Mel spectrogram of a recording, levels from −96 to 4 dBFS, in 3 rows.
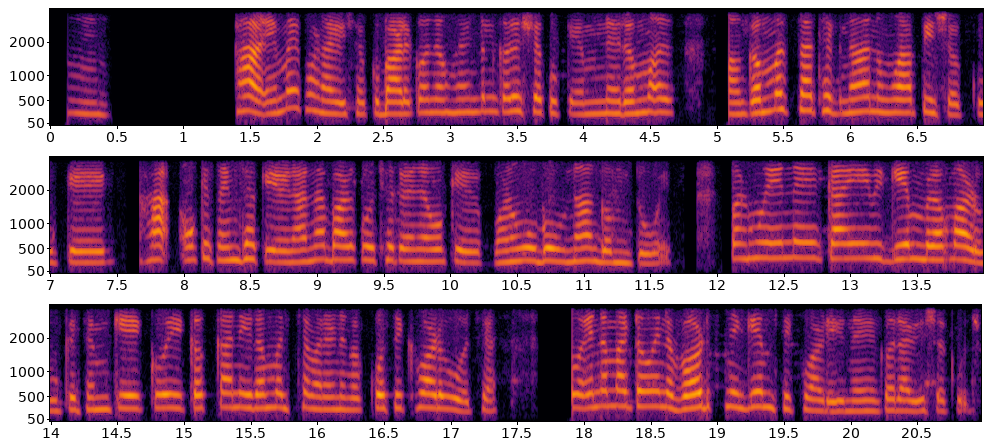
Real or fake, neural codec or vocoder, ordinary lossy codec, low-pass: real; none; none; 3.6 kHz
